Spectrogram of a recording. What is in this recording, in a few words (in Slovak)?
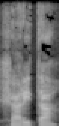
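"charita", slovenské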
